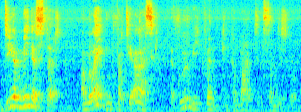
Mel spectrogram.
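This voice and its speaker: A woman with a broad Scottish accent tells a comic story as a mother's letter, her pitch swinging up and down in a lively way. She sounds set back from the mic in a roomy community hall, with clear background noise around her. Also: moderate pace. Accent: Scottish, broad Scots. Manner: lively, chatty Scots dialect delivery. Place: community centre hall, live audience. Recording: distant, roomy live hall recording with noise.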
